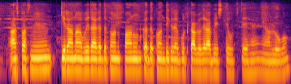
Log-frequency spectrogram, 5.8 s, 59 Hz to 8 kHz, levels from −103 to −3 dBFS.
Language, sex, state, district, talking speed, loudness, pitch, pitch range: Hindi, male, Bihar, Samastipur, 215 wpm, -17 LUFS, 130 Hz, 120-135 Hz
